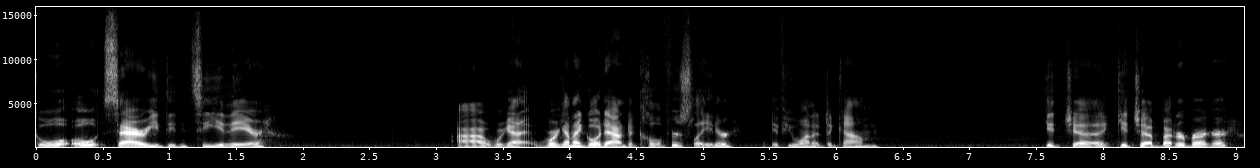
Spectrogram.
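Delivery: put-on big Minnesota-Wisconsin accent. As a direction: put on a thick, playful Midwestern voice. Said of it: "the very stereotypical Midwesterner accents".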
